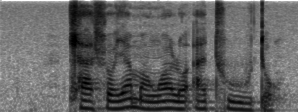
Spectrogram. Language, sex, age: Northern Sotho, male, 30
